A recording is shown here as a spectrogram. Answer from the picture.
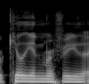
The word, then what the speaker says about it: Cillian Murphy: I think Cillian Murphy, or Killian Murphy, I think is how you say his name.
